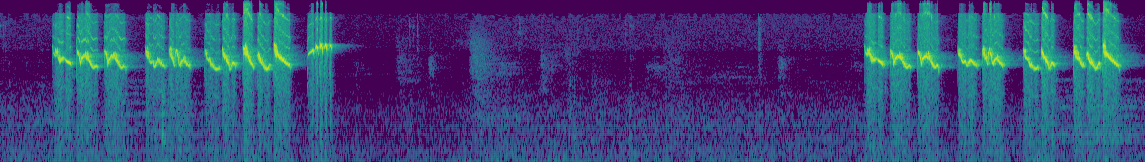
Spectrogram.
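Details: Warbling white-eye in full song, delivering a quick string of high, sharp, down-slurred chirps, falling silent for about five seconds, then resuming with another rapid twittering run.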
